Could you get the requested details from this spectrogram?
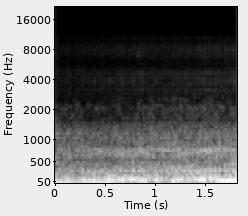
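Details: Renault Sandero driven over speed bumps after repairing the rear noise and a leaking part: only low, even road rumble, no clunks or knocks from the rear; problem solved.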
